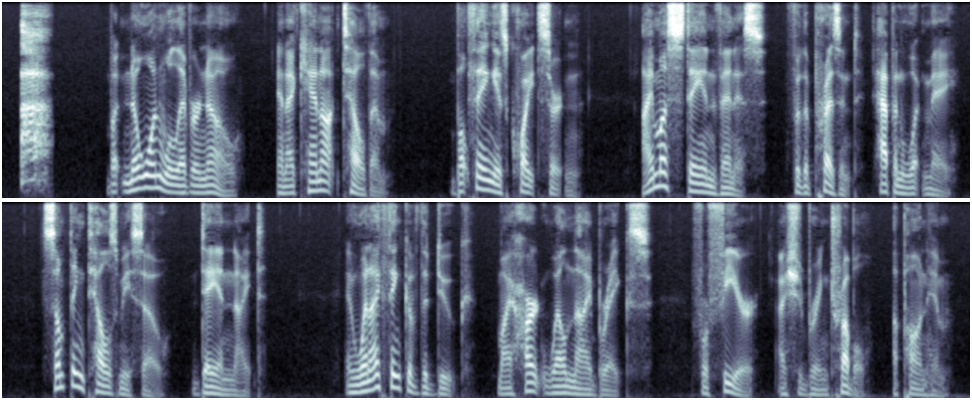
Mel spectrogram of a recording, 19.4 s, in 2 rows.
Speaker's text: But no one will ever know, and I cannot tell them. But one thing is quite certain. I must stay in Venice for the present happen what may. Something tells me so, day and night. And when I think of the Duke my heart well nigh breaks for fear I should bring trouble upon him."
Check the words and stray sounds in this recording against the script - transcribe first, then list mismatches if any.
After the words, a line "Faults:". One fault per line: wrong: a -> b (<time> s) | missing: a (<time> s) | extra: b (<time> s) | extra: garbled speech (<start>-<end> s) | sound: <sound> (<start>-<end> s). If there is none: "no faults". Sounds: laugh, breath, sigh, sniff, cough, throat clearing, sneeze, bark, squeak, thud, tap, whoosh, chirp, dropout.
But no one will ever know, and I cannot tell them. But thing is quite certain. I must stay in Venice for the present happen what may. Something tells me so, day and night. And when I think of the Duke my heart well nigh breaks for fear I should bring trouble upon him."
Faults:
sound: laugh (0.2-0.5 s)
missing: one (4.7 s)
